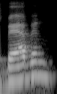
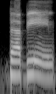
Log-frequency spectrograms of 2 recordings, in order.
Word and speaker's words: Babin: Babin. Did I pronounce the name improperly? Monica? Babine, but that's Babine. close.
